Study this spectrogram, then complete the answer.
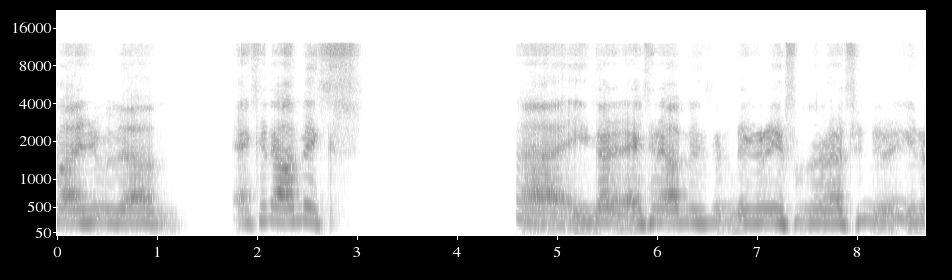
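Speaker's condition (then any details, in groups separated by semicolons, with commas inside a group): Cerebral palsy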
